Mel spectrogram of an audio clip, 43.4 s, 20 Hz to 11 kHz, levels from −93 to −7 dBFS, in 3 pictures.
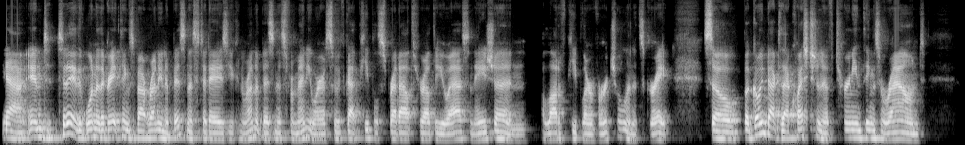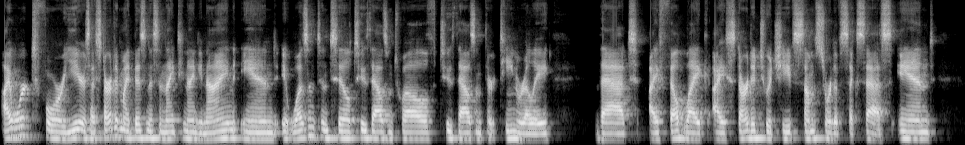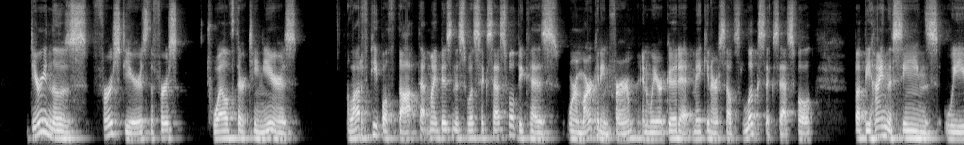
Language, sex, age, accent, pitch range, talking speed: English, male, 30-49, American, 110-130 Hz, 165 wpm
